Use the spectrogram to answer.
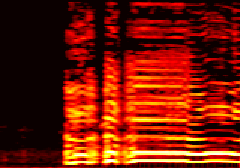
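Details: Rooster crowing once: a loud, harmonic call opening with two short broken syllables, then a long sustained steady note held to the end, over quiet background.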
